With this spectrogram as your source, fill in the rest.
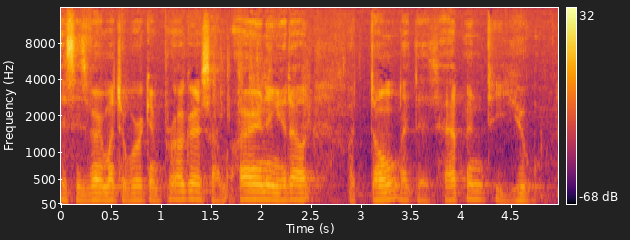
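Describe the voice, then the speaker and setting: A man with an American accent speaks with audible room echo. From US Northeast, Boston. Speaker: young adult novelist and writing teacher. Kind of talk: author reading to an audience. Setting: stage with audience. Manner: fast reading.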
